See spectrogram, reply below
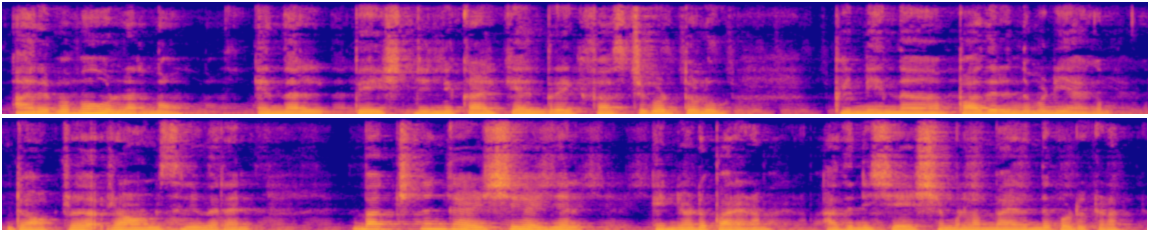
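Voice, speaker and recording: A businesslike hospital nurse giving instructions in a spoken story, voiced by a woman narrator. Her tone is low and mellow. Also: fairly even intonation, brisk, natural voice. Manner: instructive, matter-of-fact.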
